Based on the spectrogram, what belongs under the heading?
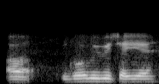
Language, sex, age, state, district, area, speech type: Urdu, male, 18-30, Uttar Pradesh, Gautam Buddha Nagar, rural, conversation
